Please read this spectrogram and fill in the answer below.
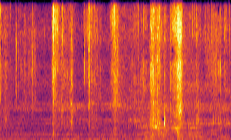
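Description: Low, steady outdoor background rumble with faint scattered ticks, picked up on a handheld phone between spoken remarks.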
